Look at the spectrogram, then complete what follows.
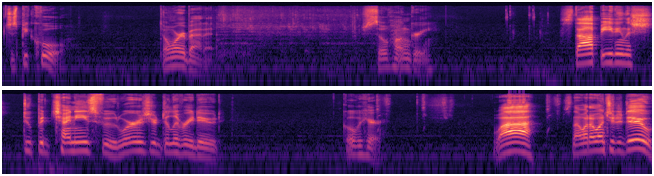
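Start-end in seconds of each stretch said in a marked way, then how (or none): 11.4-13.0 very loud, high, frantic panicked outburst. Playing a game and calling out to the characters on screen, panicking. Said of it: "I'm panicking!".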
